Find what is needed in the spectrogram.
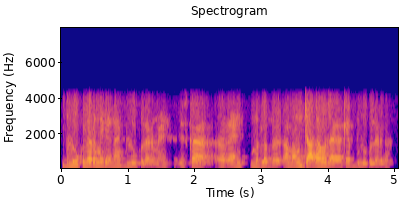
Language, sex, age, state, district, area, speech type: Hindi, male, 18-30, Madhya Pradesh, Bhopal, rural, conversation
